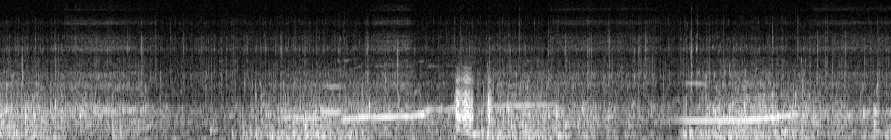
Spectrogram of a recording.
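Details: Whales underwater give drawn-out, rising tonal moans over a steady underwater rumble.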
